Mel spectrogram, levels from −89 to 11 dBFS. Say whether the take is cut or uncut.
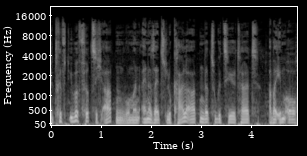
cut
